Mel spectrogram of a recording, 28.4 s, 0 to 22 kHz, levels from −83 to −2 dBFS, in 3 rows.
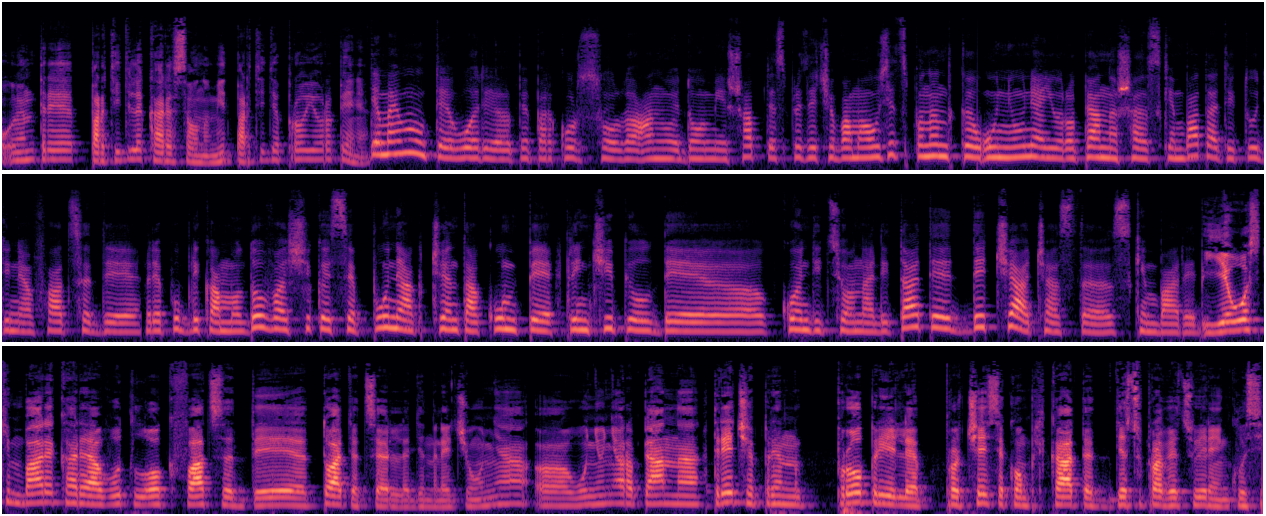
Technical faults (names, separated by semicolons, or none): dropped samples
